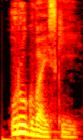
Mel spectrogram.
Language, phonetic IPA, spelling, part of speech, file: Russian, [ʊrʊɡˈvajskʲɪj], уругвайский, adjective, Ru-уругвайский.ogg
- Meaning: Uruguayan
